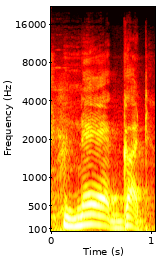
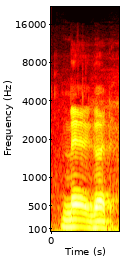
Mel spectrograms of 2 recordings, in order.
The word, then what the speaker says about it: नयगढ़: तो चारों ओर से किला बंद है तो इसलिए ये असल में इसका पूर्ण शुद्ध उच्चारण होना चाहिए नयगढ़। नयगढ़।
